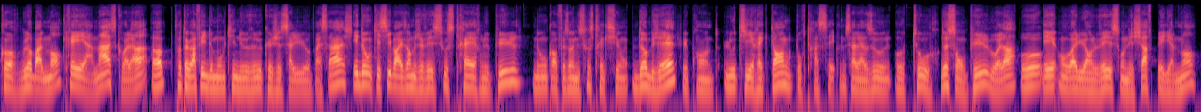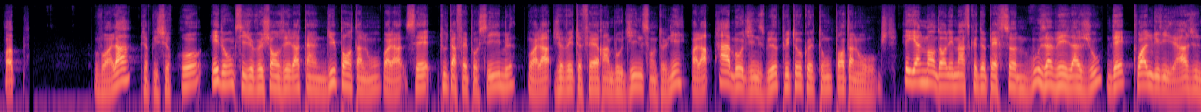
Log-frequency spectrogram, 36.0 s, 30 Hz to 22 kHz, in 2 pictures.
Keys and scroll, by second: 2.3 o.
